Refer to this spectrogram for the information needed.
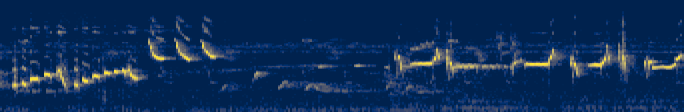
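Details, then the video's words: Stressed white-rumped shama used to lure another bird into song: a rising run of stepped whistles, then high downslurred notes, later steady repeated whistled phrases with chips. "PANCINGAN MURAI BATU STRES AGAR GACOR"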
